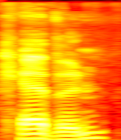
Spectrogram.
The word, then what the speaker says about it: Kevan: name is Kevan kilo Victor Alpha November is pronounced Kevin silent a same as Kevin silent ey it's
